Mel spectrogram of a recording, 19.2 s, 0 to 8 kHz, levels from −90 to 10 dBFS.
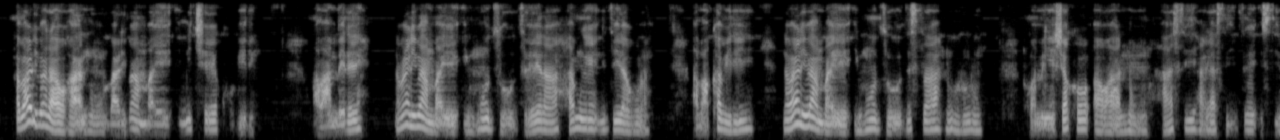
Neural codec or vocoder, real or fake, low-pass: vocoder, 22.05 kHz, 80 mel bands, HiFi-GAN; fake; 7.2 kHz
